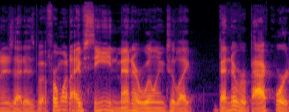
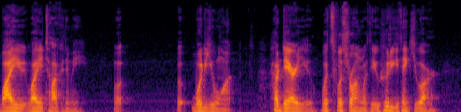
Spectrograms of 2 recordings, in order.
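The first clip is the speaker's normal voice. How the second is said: play-acted offended, affronted, fast indignant outburst. The speaker retells how women reacted when asked if they were mother and daughter; mock-indignant women. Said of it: "the women would be just like so like".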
